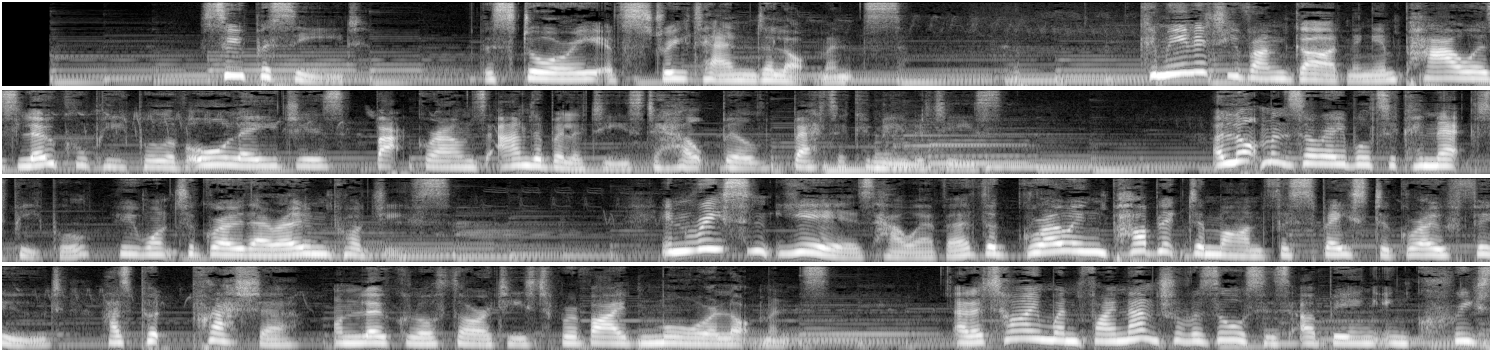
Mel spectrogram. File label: Narrative; Super Seed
